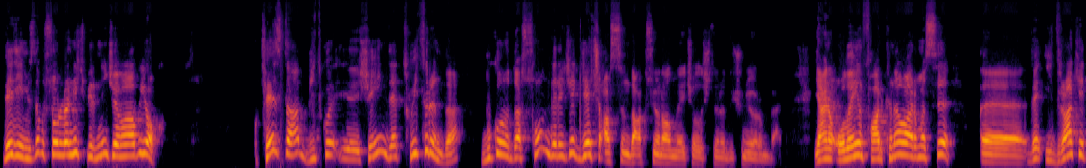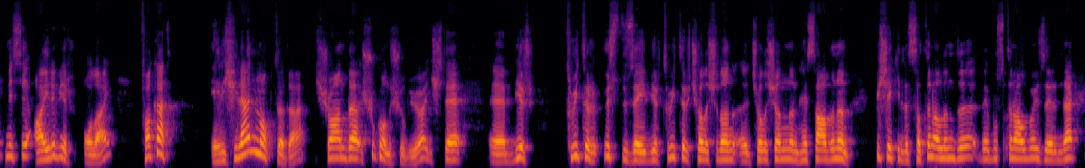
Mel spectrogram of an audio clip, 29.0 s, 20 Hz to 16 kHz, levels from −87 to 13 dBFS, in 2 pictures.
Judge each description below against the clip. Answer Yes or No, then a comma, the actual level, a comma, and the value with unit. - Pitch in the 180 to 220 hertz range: Yes, high, 190 Hz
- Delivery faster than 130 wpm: No, average, 125 wpm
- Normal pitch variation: No, wide, 7.0 semitones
